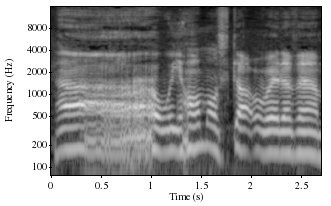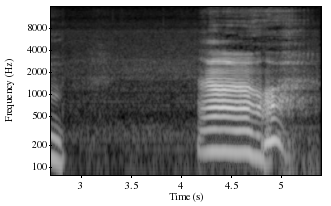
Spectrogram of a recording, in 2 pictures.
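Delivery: loud, drawn-out exasperated groan; frustrated groan. Real, not acted. Learns the hated CEO is staying.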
